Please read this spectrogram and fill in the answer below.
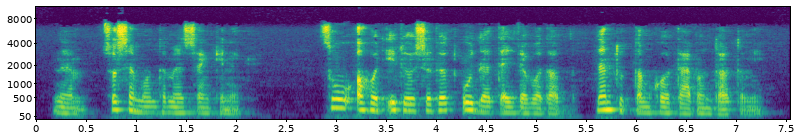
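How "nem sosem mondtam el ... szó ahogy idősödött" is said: usual speaking voice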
